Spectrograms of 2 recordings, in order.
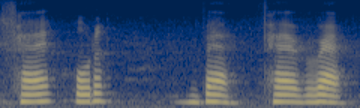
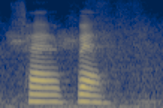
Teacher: Next है दंतोष्ठ्य व्यंजन, जैसे फै और वै, फै वै बोलकर देखना आप भी, फै वै। व्यंजन ऊपर के दांत एवं नीचे के ओठ के मिलने से उच्चारित होते हैं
